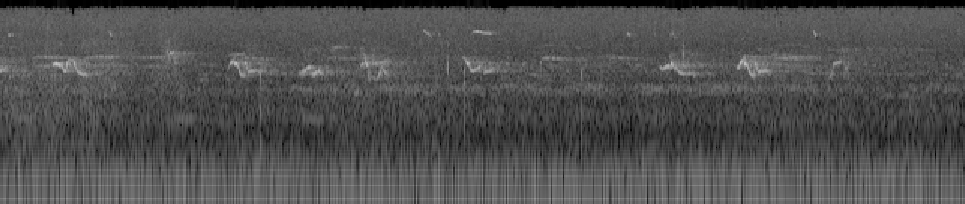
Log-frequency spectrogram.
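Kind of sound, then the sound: bird, wild turkey hens calling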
